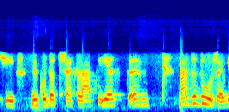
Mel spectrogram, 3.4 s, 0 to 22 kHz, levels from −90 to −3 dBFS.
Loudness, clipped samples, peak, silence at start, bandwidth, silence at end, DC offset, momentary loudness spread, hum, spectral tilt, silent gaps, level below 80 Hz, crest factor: -23 LUFS; under 0.1%; -10 dBFS; 0 s; 11.5 kHz; 0 s; under 0.1%; 5 LU; none; -6 dB/octave; none; -66 dBFS; 14 dB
